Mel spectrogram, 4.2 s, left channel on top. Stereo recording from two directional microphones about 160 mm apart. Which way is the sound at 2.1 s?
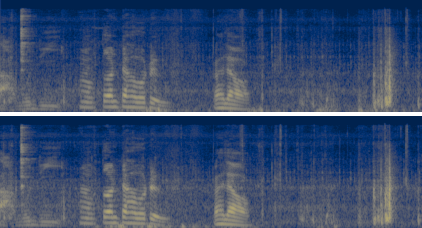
60° right (ahead or behind).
